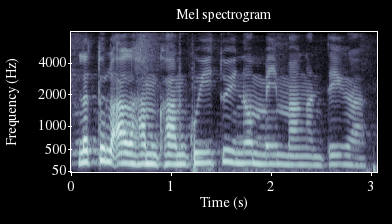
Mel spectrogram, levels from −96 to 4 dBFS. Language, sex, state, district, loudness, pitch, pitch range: Wancho, female, Arunachal Pradesh, Longding, -15 LUFS, 205 Hz, 195-220 Hz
